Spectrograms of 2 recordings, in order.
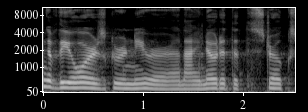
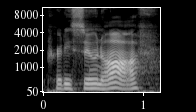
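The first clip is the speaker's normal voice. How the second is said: slow, loud, mildly miffed remark; slightly injured; 8 dB louder, slower than usual. A narrator's reading. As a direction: remark it with a touch of hurt. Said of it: "with perhaps just a little sense of injury".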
